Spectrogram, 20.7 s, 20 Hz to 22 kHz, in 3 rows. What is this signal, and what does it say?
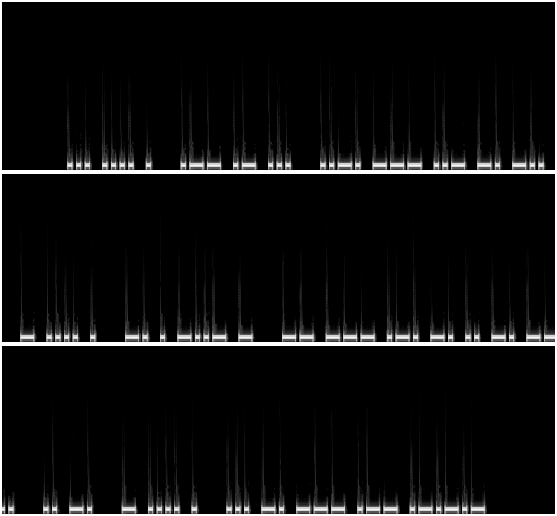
Morse code, heard as a keyed tone, about 22 wpm, 700 Hz. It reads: SHE WAS FOUND THE NEXT MORNING IN THE SNOW.
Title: Sentences from Top 1000 Words - Review Part 3 - 22wpm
